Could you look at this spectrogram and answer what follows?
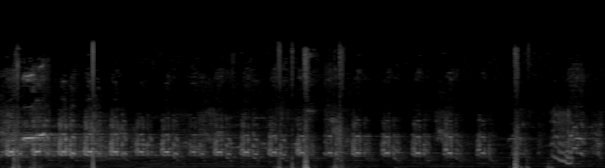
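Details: Caged pair of grey francolins calling actively: a rapid series of harsh, clipped notes repeated about four per second, with scattered knocks and clicks in the background.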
